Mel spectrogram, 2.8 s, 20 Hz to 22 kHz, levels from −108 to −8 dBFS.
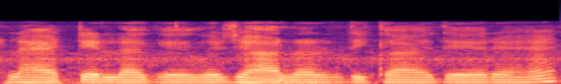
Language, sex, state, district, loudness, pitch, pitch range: Hindi, male, Chandigarh, Chandigarh, -17 LUFS, 115 Hz, 115-120 Hz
